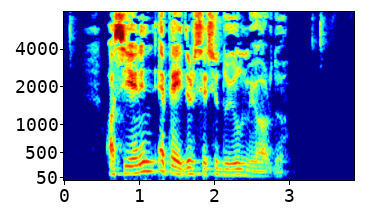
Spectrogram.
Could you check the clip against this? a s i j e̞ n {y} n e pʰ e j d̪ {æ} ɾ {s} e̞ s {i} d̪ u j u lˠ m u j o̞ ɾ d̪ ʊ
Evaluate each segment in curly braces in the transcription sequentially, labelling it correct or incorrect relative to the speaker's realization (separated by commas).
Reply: incorrect, incorrect, correct, correct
